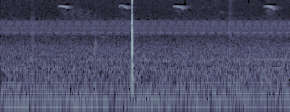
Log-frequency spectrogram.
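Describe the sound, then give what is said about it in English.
A single sharp crack from a house soffit creaking as it expands while the sun heats it, sudden and brief against a quiet low background, with faint high chirps scattered around it. “I can hear the sun heating up the soffit around the house and expanding, creaking.”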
